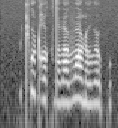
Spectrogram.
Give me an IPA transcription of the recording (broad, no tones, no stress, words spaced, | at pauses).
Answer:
cʰuɖʁɑkʷdˤʊðə˞ vɑ ɳʊðə˞kʷ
